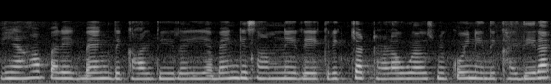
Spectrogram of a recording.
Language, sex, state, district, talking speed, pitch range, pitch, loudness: Hindi, female, Uttar Pradesh, Muzaffarnagar, 250 wpm, 265-280 Hz, 270 Hz, -24 LUFS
